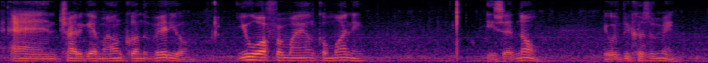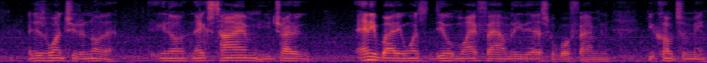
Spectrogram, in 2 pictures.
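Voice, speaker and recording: A man's voice: on the low side, fairly bright tone, a little hiss or hum. A young man from Colombia talking casually and bluntly as an interview guest in a recording studio, peppering his speech with profanity and filler phrases.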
